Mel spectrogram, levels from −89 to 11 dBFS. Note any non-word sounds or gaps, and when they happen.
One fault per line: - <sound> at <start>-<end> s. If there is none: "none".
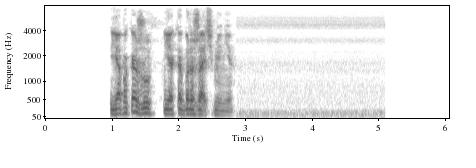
none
